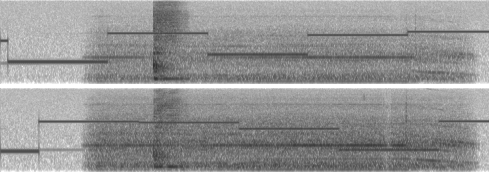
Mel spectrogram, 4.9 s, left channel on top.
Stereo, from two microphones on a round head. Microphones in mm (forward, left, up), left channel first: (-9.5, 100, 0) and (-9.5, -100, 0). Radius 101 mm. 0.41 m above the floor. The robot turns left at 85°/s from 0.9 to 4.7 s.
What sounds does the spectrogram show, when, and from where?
1.5 s a snare drum: 75° left, 2 m; by 1.9 s 40° left, 2 m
